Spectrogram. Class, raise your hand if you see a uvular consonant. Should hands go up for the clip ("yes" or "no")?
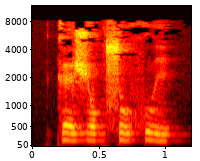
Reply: no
